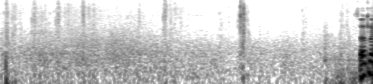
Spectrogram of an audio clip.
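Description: Footsteps crunch slowly over dry ground.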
